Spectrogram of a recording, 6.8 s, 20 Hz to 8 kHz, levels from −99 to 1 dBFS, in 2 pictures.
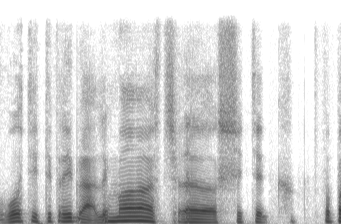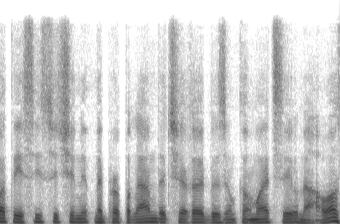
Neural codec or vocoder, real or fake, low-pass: codec, 16 kHz, 0.5 kbps, FunCodec, trained on Chinese and English, 25 frames a second; fake; 7.2 kHz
